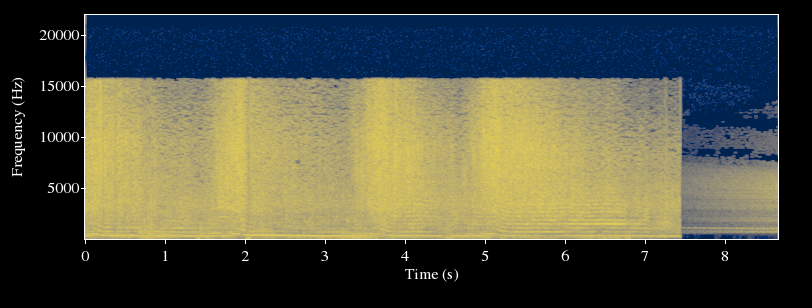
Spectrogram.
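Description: Racing motorcycles at full throttle passing one after another, each engine's pitch dropping as it goes by. Near the end the sound cuts off suddenly, leaving a faint sound that slowly swells.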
